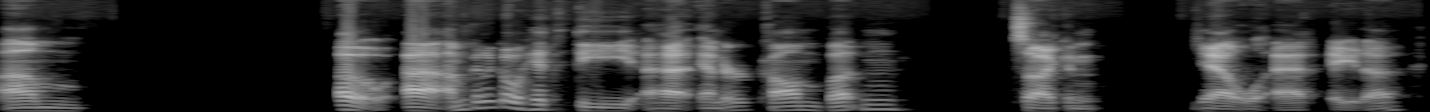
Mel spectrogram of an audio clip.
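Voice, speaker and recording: A man's voice: lowish voice, sing-song, a little slow, pauses often, lo-fi sound. A man playing a tabletop roleplaying game, speaking casually in and out of character and often thinking aloud with hesitations.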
